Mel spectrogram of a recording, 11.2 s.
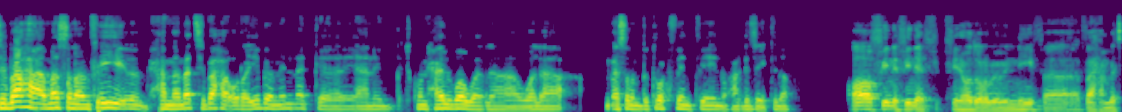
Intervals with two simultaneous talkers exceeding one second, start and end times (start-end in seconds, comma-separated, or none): none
